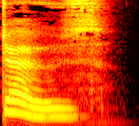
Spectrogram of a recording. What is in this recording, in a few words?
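"doze", British English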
